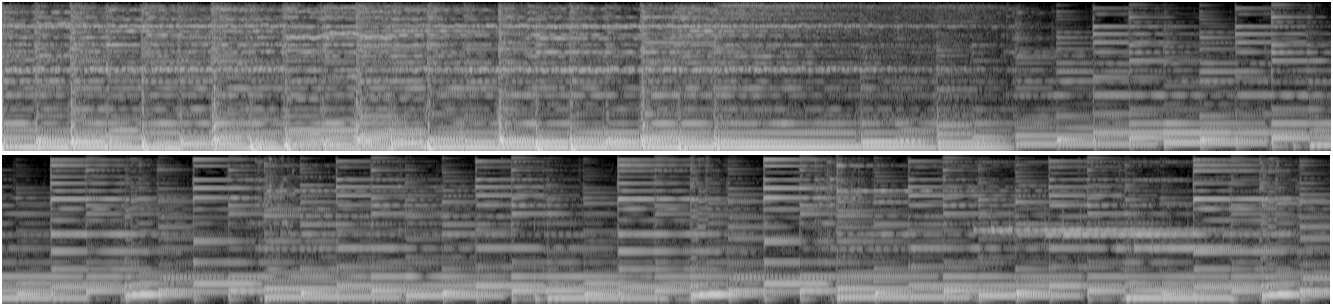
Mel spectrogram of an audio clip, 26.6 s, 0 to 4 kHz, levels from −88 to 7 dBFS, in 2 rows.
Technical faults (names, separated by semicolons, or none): none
